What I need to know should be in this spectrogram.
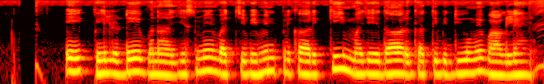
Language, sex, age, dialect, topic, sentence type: Hindi, male, 25-30, Awadhi Bundeli, agriculture, statement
